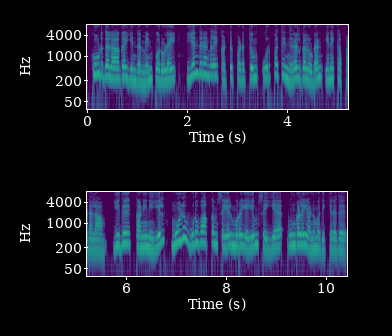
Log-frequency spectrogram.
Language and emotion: Tamil, neutral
